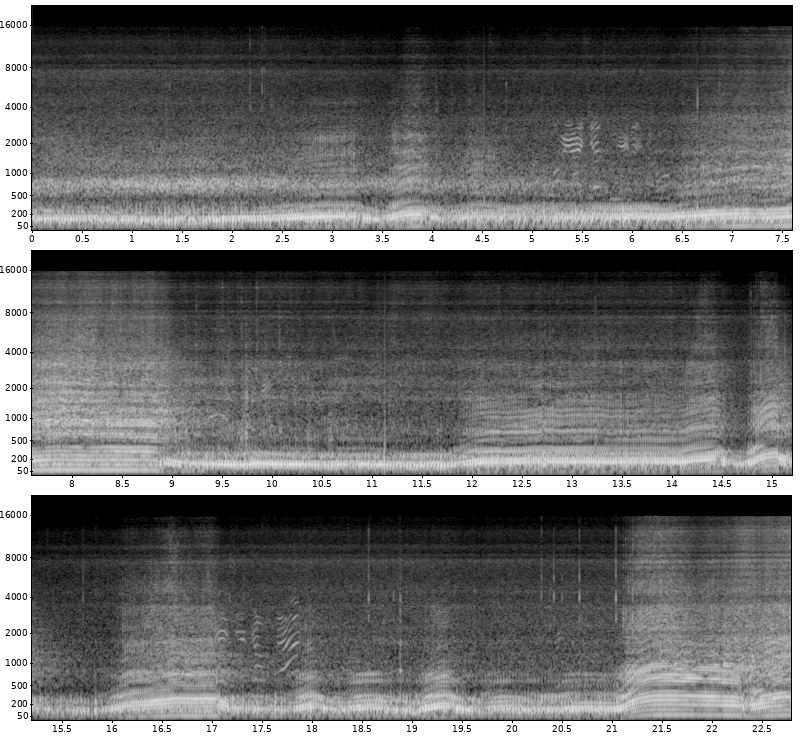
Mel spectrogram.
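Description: An off-road vehicle's engine revs up and down loudly.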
